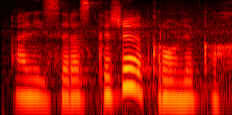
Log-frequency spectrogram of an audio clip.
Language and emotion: Russian, neutral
